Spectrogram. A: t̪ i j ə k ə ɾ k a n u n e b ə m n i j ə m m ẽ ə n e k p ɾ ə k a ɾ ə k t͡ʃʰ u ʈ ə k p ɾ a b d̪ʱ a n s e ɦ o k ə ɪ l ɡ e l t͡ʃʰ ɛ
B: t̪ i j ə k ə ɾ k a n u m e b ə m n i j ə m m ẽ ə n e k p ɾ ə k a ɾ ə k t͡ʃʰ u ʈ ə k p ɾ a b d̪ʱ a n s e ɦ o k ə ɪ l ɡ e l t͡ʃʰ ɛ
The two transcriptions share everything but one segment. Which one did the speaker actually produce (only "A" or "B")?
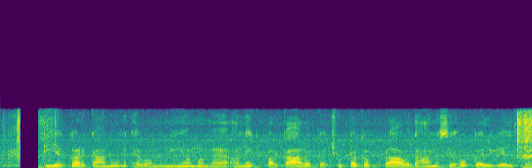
A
